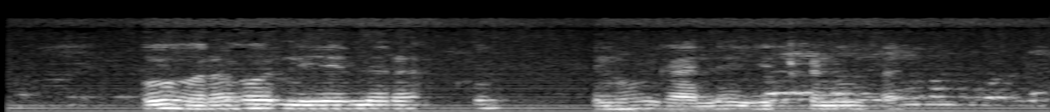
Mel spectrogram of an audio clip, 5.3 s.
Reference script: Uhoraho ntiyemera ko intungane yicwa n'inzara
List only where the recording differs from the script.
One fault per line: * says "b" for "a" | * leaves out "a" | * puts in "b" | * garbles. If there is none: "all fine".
all fine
